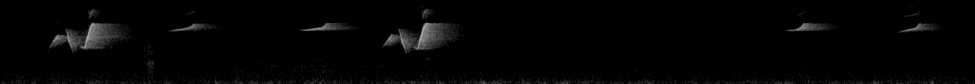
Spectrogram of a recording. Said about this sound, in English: This recording was taken on my phone in Barmah National Park on Yorta Yorta Country in New South Wales. Hear how this golden whistler has a very cute little whistle that ends with a drawn-out seep sound.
